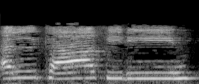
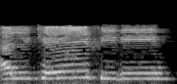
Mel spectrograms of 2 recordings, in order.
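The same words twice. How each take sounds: First: The long vowel is a fully open 'a'. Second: The long vowel is tilted strongly toward 'e'. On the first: "فتح جو ہے وہ ہے" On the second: "امالہ ہے"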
